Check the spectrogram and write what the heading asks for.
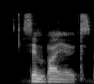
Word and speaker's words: symbiotes: Symbiotes.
